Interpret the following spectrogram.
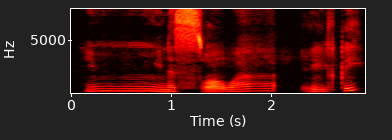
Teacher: دونوں جو کہ میم ہیں سیم لیٹر یہاں یوز ہو رہے ہیں، تو ایک کو دوسرے میں اس طرح سے ملائیں گے کہ سنگل لیٹر پڑھا جائے گا، اور میم کی وجہ سے یہ غنہ کی آواز بھی آ رہی ہے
